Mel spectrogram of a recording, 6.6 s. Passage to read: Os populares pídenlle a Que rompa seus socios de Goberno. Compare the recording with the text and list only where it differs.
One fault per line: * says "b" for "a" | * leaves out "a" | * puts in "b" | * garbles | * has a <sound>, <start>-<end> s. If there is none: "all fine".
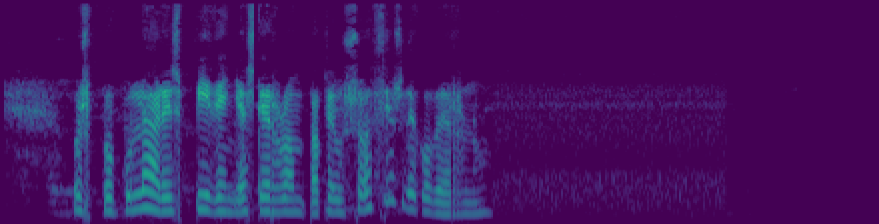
all fine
